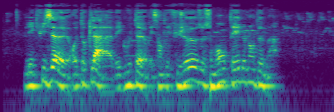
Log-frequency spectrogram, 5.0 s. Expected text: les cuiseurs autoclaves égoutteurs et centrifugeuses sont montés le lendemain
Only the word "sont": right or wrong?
wrong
